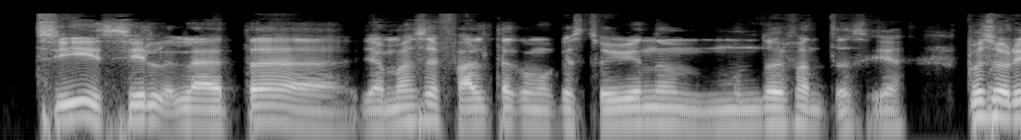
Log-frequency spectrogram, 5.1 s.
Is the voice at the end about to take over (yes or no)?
no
